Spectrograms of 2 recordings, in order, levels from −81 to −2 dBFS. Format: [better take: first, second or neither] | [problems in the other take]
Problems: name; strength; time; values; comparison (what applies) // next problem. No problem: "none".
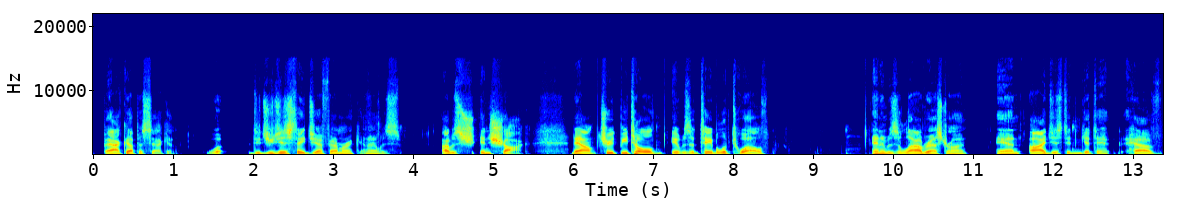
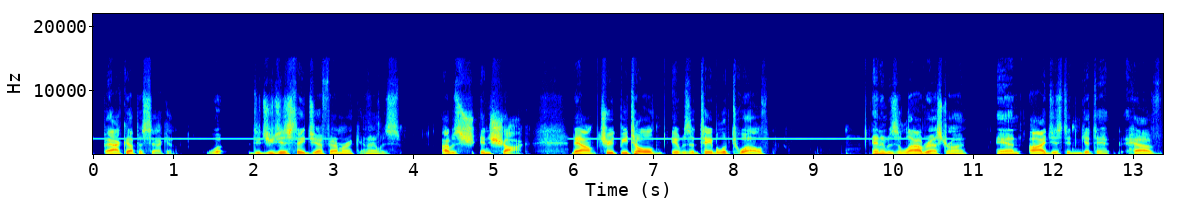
first | high-pitched whine; faint; until 3 s and from 6 to 11 s; 2.5 kHz, 20 dB below the speech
